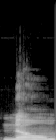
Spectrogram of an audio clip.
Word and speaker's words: GNOME: However, by default, it comes with Gnome or has many Linux vets would call it GNOME.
